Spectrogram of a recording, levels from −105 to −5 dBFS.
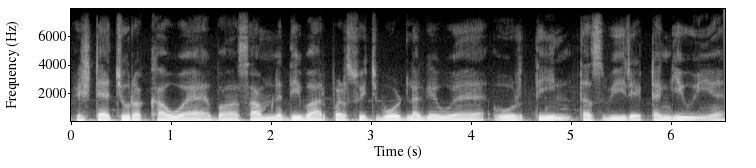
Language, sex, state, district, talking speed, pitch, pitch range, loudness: Hindi, male, Chandigarh, Chandigarh, 175 wpm, 125 Hz, 120-135 Hz, -14 LUFS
